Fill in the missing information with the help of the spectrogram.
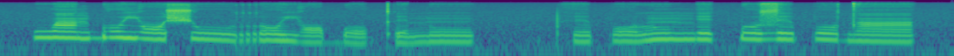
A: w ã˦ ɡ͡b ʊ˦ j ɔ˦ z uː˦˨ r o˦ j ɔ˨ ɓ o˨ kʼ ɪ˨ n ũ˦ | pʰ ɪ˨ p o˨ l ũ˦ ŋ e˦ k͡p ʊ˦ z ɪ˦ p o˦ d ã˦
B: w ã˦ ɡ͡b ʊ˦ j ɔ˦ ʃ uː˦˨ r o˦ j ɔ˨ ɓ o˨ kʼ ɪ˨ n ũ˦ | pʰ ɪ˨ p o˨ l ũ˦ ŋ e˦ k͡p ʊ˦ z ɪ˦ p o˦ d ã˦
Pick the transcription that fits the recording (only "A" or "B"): B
